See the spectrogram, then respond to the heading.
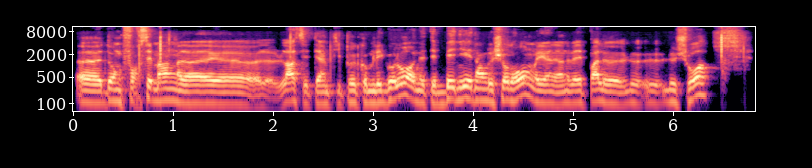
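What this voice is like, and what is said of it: Saint-Étienne French regional accent. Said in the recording (French): “par mon accent, on, voit que je suis un pur Stéphanois”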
